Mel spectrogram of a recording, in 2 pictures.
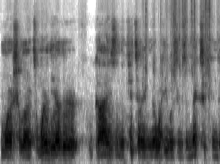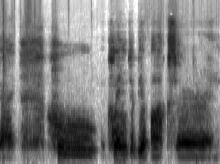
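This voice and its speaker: An older man slowly recalling his past in a soft, murmuring, rambling way, often trailing off. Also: fairly low pitch, sing-song, creaky, poor audio. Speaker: interviewee in played clip. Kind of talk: slow rambling recollection.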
